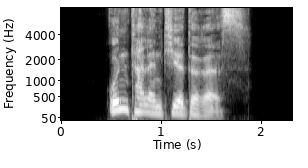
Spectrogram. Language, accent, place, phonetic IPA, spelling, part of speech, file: German, Germany, Berlin, [ˈʊntalɛnˌtiːɐ̯təʁəs], untalentierteres, adjective, De-untalentierteres.ogg
- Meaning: strong/mixed nominative/accusative neuter singular comparative degree of untalentiert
